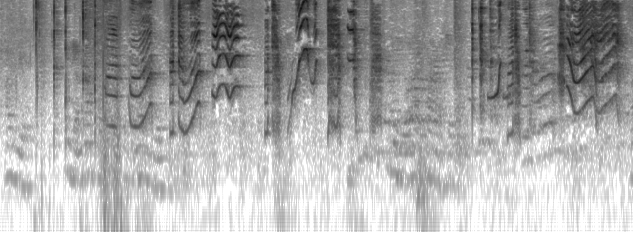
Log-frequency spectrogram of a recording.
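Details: Talking pet parrot indoors, said to say mummy, papa and mitthu, keeps up a busy chatter of nasal, swooping harmonic syllables mixed with sharp clicks and ticks, sounding speech-like and almost continuous throughout.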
